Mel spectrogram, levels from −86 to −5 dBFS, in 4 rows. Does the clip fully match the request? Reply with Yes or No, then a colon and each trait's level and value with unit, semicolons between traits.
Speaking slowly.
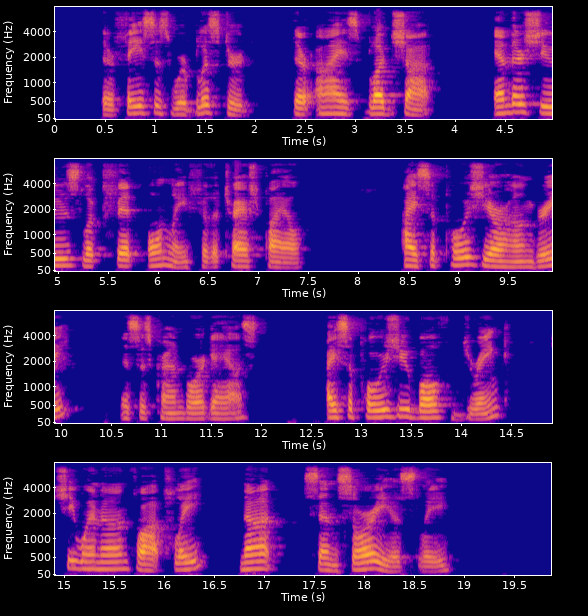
Yes: slow, 110 wpm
